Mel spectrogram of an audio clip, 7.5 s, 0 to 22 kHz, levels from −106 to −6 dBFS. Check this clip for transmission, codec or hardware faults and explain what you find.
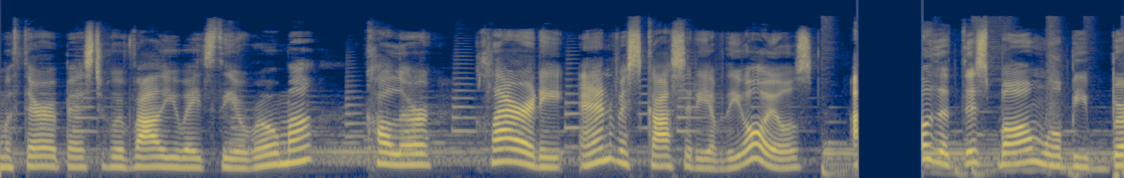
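One fault stands out: an audio dropout to silence from 5.71 to 6.15 s, lasting about 435 ms. The sound cuts off mid-flow and returns just as abruptly, and the gap holds silence, with no background hiss or room tone at all. The likely cause is the input briefly going missing, through a lost link or disconnected device, while recording continued writing silence. That silent floor separates it from a natural pause or a gate closing, which would leave faint ambience or a gradual fade.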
